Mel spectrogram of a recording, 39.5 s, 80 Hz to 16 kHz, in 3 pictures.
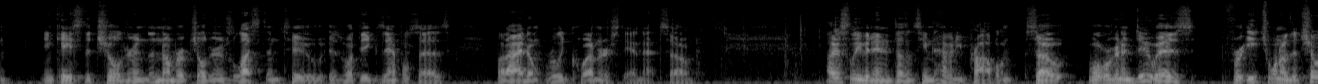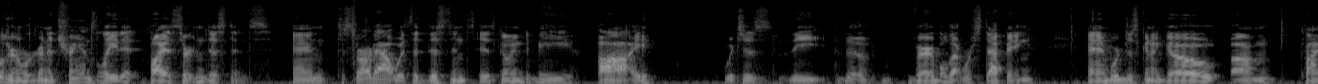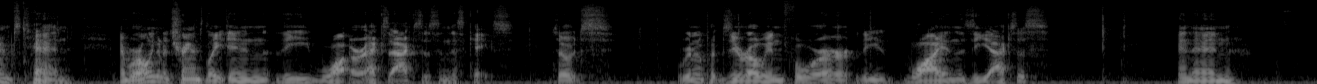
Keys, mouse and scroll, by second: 5.9 Return, 7.5 Down, 7.8 Home, 8.2 Tab, 8.5 Up, 12.9-18.0 typing, 19.4 i, 21.5 click, 23.2 click, 23.9 space, 26.2-28.6 typing, 30.6 0, 31.7 space, 31.8 ,, 32.3 space, 32.7 0, 34.8 space, 35.6 ], 37.4 space.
